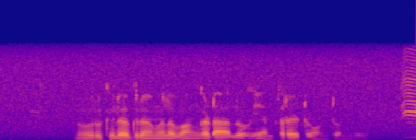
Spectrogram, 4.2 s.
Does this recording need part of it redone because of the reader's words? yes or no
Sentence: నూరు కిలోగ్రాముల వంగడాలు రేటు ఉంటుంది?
yes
